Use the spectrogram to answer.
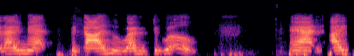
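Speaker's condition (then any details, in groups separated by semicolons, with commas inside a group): Cerebral palsy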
